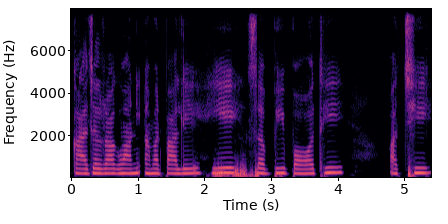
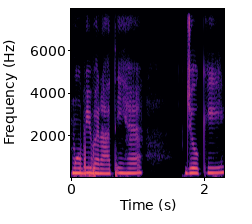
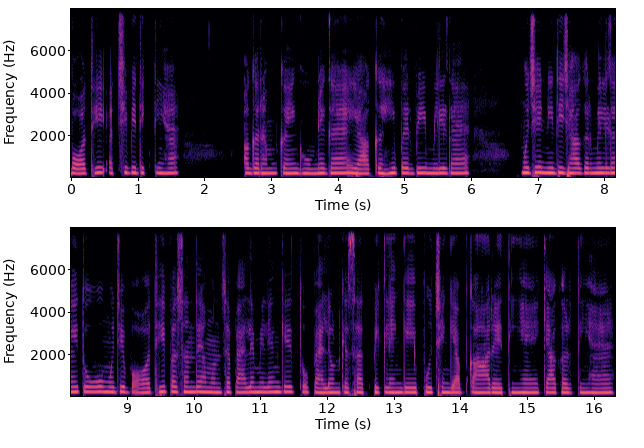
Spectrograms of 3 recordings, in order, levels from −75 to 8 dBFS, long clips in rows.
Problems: none marked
